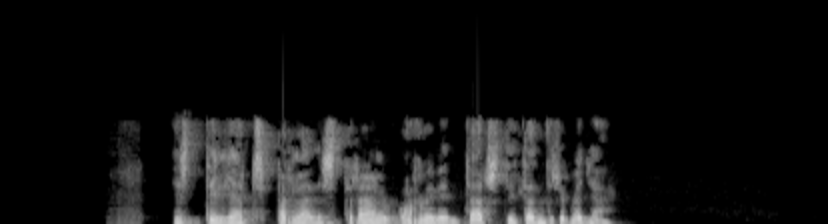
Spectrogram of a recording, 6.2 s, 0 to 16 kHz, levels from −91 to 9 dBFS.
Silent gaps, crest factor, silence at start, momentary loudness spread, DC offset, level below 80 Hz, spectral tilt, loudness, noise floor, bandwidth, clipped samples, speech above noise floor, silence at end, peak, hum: none; 20 dB; 1.3 s; 7 LU; under 0.1%; -56 dBFS; -6 dB/octave; -18 LUFS; under -90 dBFS; 7.8 kHz; under 0.1%; over 73 dB; 1.65 s; 0 dBFS; none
